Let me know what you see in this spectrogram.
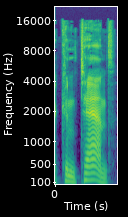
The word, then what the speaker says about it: content: А еще стоит сказать, что прилагательное content — это довольный, удовлетворенный, тоже часто на слуху. Ударение, как и у глагола, на второй слог.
